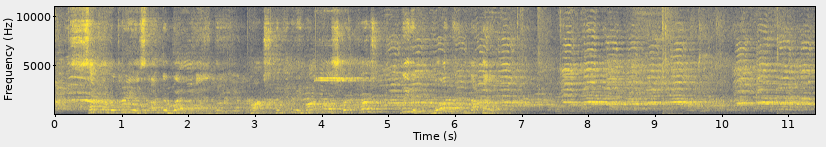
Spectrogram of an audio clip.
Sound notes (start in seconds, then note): 7.1 chanting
